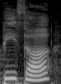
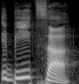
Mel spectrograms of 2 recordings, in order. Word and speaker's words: Ibiza: And they're like, it's not Ibiza, it's Ibiza.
